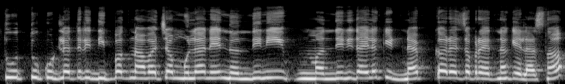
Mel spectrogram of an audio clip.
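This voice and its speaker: A woman's voice: high-pitched, fairly even intonation, normal speed, a little mellow, pitched above the performer's own voice, close to an everyday voice. A woman voicing a frightened young girl who stammers and pleads. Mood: scared. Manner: scared, stammering.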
